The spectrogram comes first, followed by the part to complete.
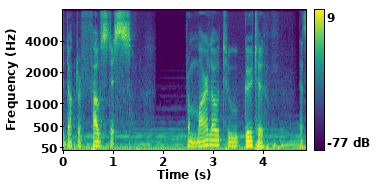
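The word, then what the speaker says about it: Goethe: of Adana to Dr Fus from Marlo to gutu that's how you pronounce it by the way gutu there's a story that the Ancients keep kept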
